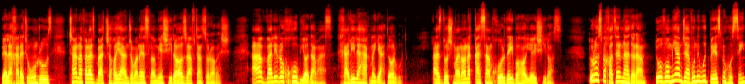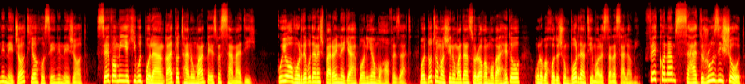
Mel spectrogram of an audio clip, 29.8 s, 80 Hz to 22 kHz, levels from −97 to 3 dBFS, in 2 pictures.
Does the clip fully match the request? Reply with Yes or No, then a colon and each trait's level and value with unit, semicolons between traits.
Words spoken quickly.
Yes: fast, 160 wpm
